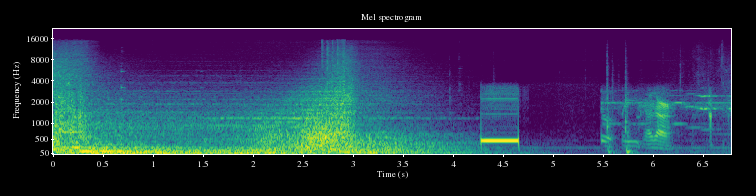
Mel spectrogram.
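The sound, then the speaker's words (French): A single short, steady telephone dialing tone sounds loud and clear after a stretch of busy background noise as a phone call is placed from France, and then a voice begins speaking. “Aussi, faut-il procéder par téléphone.”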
